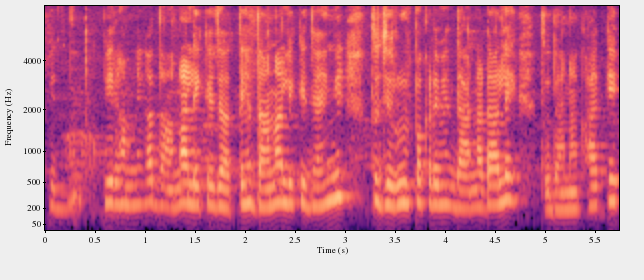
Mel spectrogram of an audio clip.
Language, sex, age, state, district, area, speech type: Hindi, female, 45-60, Uttar Pradesh, Hardoi, rural, spontaneous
